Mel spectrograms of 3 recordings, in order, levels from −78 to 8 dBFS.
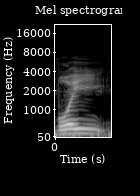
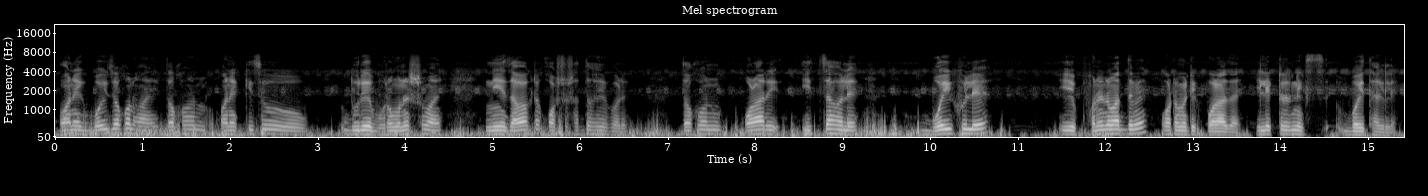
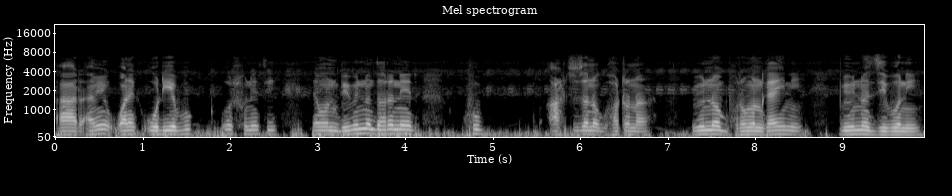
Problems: none marked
